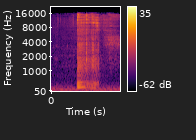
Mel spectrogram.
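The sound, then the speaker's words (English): A single short, buzzy fart-like sound made with the mouth, about half a second long, fairly loud, with quiet background hum before and after. “that was my mouth. I didn't fart, I swear.”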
